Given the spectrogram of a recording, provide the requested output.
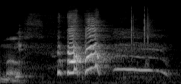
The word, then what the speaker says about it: Lumos: Look at the pronunciation! Lumos. Use to light the tip of the wand. In Latin, lumen means light.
